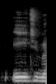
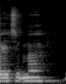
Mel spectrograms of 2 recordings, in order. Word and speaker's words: edema: It may be of help in preventing congestive heart failure or edema of heart origin, edema or edema. I've heard it pronounced both ways.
